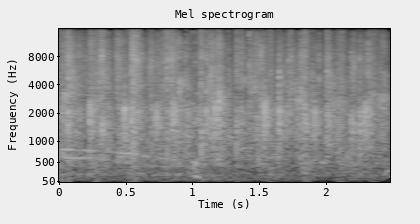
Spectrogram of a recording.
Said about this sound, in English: That's 5 points for spontaneous applause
